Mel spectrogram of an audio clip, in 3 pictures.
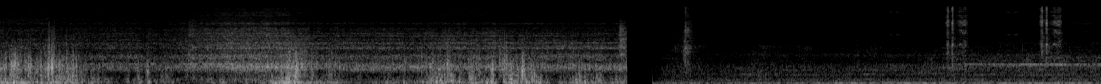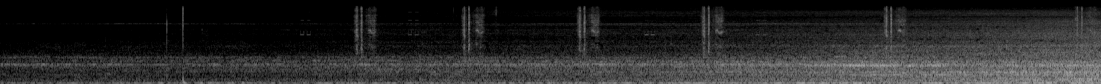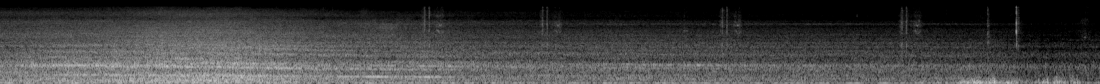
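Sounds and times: electric locomotive passing: 0.0 - 6.3, 9.4 - 33.0
locomotive whine: 9.5 - 33.0.

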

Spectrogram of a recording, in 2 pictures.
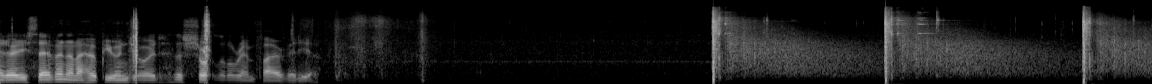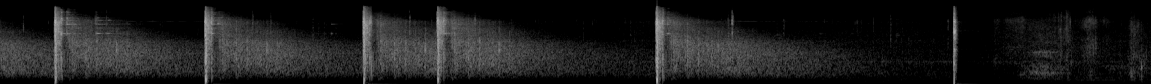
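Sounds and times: rifle gunshots with echo: 7.1 - 17.4, 18.1 - 19.8
steel targets ringing: 8.8 - 9.8, 10.8 - 17.2.

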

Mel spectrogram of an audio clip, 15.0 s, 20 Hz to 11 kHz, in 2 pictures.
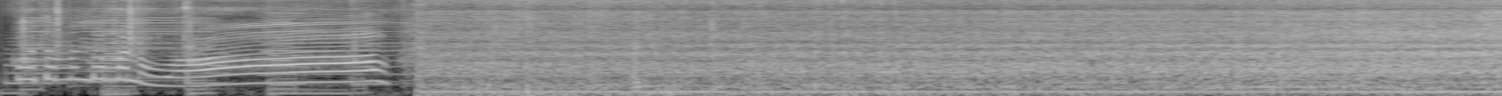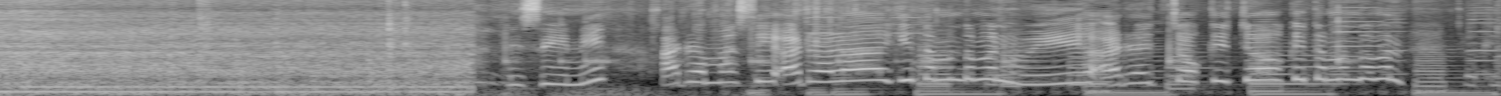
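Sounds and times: excavator diesel engine drone: 2.0 - 9.9
higher whine: 2.0 - 9.9.

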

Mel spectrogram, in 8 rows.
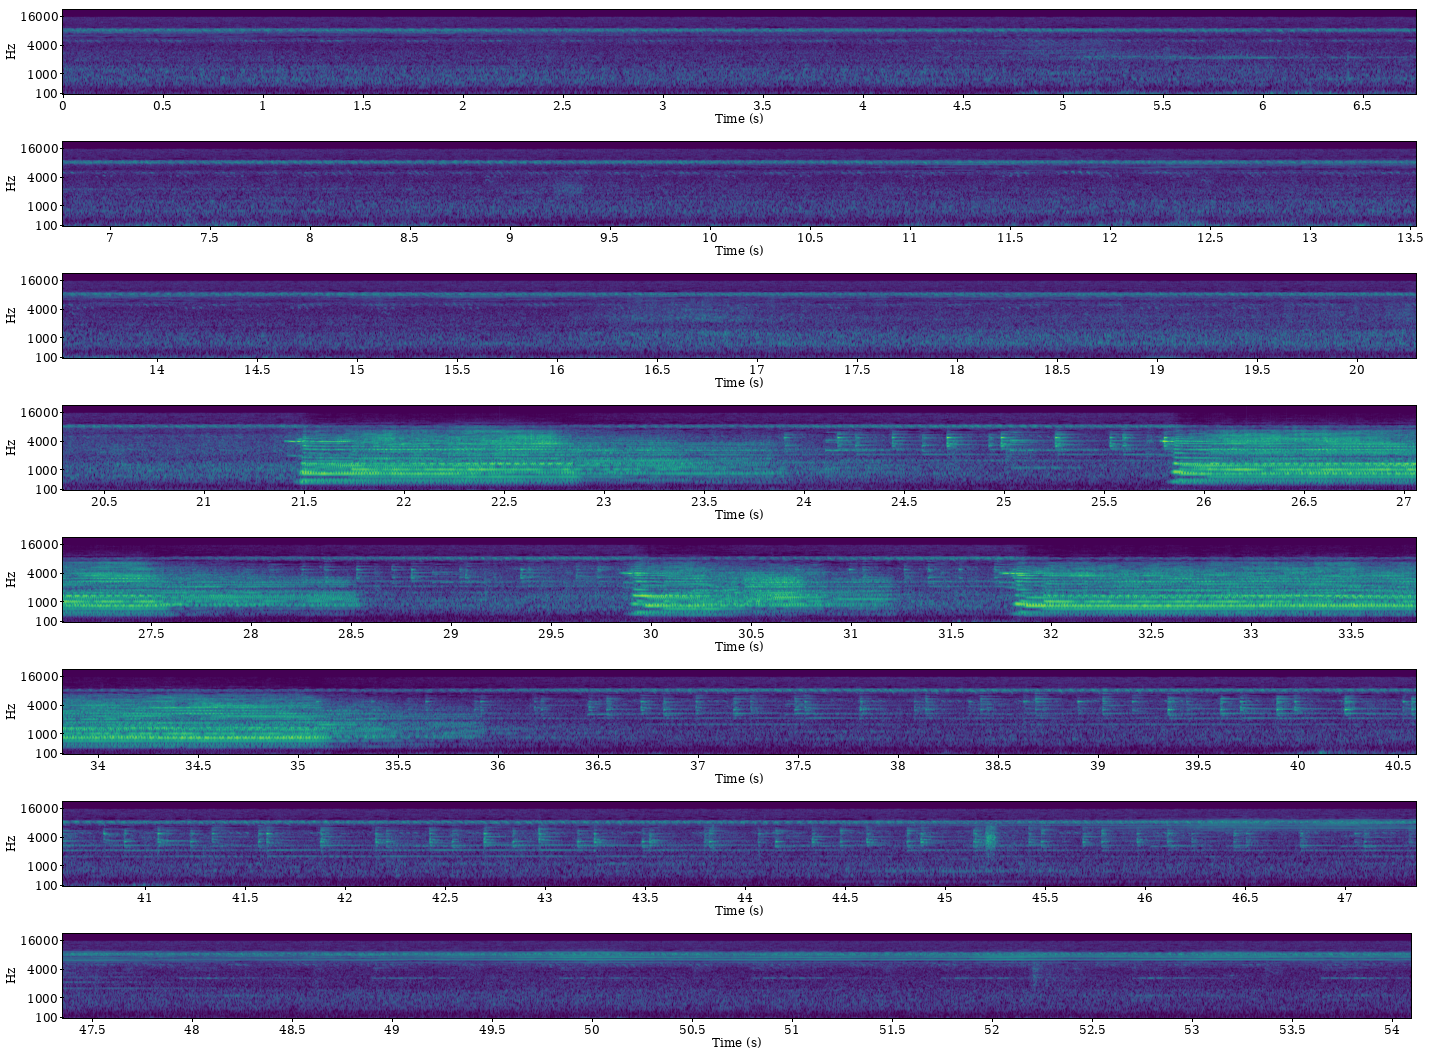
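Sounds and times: locomotive air horn blasts: 21.4 - 24.2, 25.8 - 28.8, 29.8 - 36.3.

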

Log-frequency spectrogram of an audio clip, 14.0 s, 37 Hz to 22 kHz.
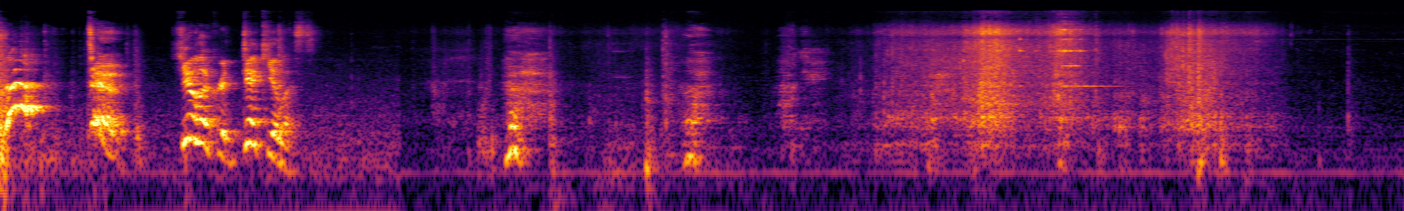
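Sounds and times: cereal pouring into bowl: 8.6 - 13.0.

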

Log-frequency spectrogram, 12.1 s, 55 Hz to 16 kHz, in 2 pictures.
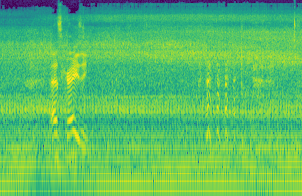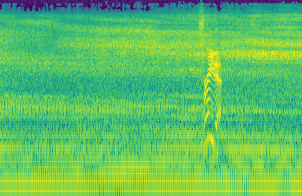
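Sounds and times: boat diesel engine droning: 0.0 - 12.0.

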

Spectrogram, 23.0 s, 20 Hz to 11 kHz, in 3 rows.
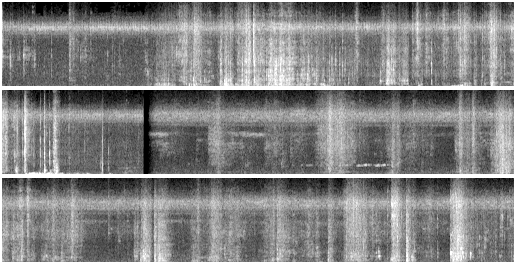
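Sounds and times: footsteps crunching through dry leaves: 5.6 - 8.9.

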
